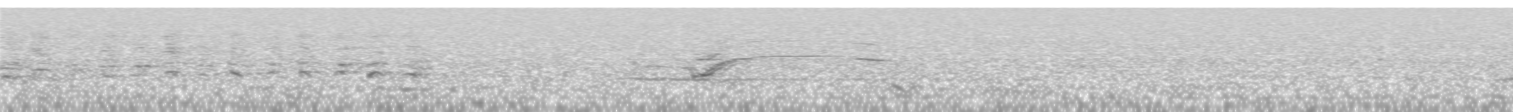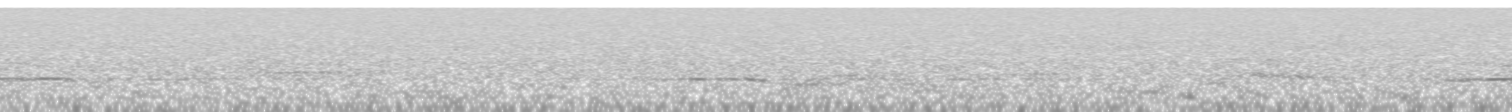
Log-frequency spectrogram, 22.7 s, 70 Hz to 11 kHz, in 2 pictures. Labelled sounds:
5.5	6.2	humpback whale, 0.80 to 0.93 kHz

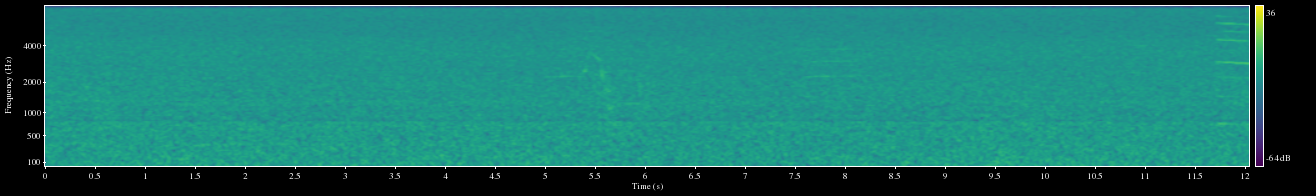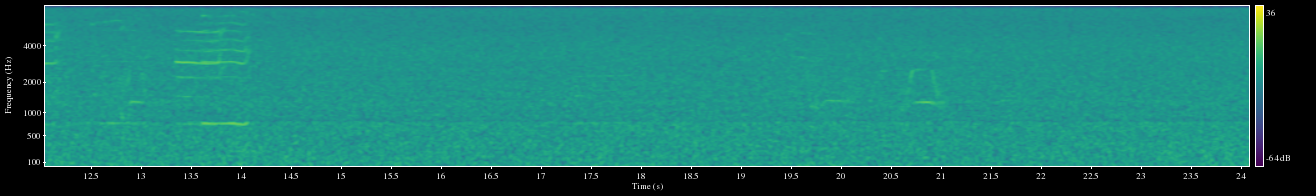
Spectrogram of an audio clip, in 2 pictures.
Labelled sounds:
7.6	7.9	killer whale, northern resident, G clan, 2.2 to 2.3 kHz
11.7	12.8	killer whale, northern resident, G clan, 2.1 to 6.3 kHz
13.3	14.1	killer whale, northern resident, G clan, 2.2 to 6.0 kHz
19.8	20.1	killer whale, northern resident, G clan, 1.2 to 1.4 kHz
20.7	21.0	killer whale, northern resident, G clan, 1.2 to 1.4 kHz

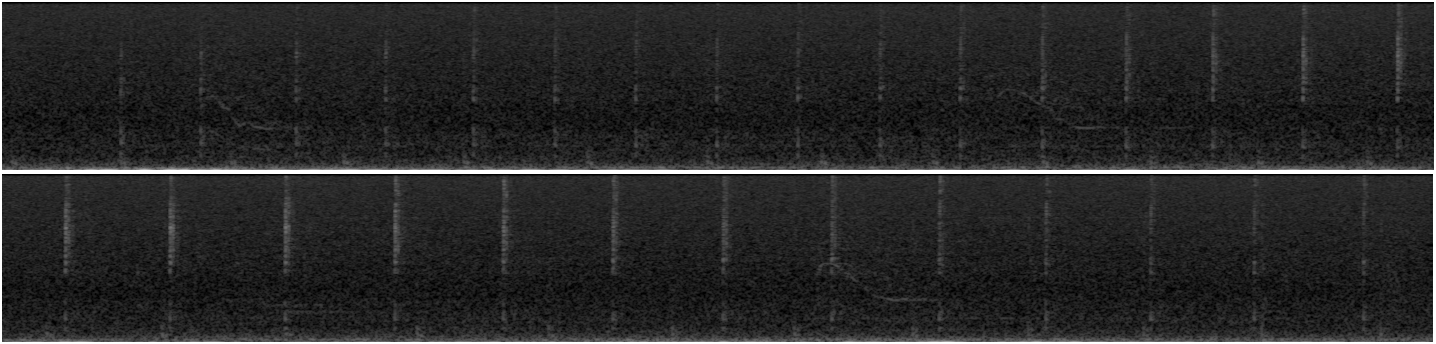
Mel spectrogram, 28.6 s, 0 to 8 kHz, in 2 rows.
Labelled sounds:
2.3	2.7	killer whale, Bigg's (transient), 0.80 to 0.93 kHz
10.2	10.4	killer whale, Bigg's (transient), 1.2 to 1.5 kHz
22.5	23.4	killer whale, Bigg's (transient), 0.80 to 1.7 kHz

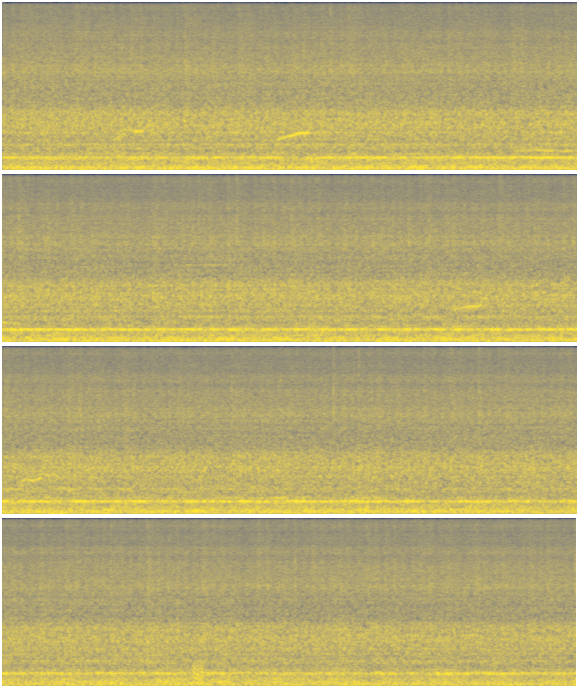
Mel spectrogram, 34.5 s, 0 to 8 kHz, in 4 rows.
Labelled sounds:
1.5	2.2	humpback whale, 0.48 to 0.78 kHz
3.8	4.9	humpback whale, 0.51 to 0.73 kHz
7.4	9.0	humpback whale, 0.29 to 0.44 kHz
15.2	16.0	humpback whale, 0.54 to 0.71 kHz
17.3	18.2	humpback whale, 0.54 to 0.76 kHz
28.6	29.0	fish, groan, 0 to 0.48 kHz

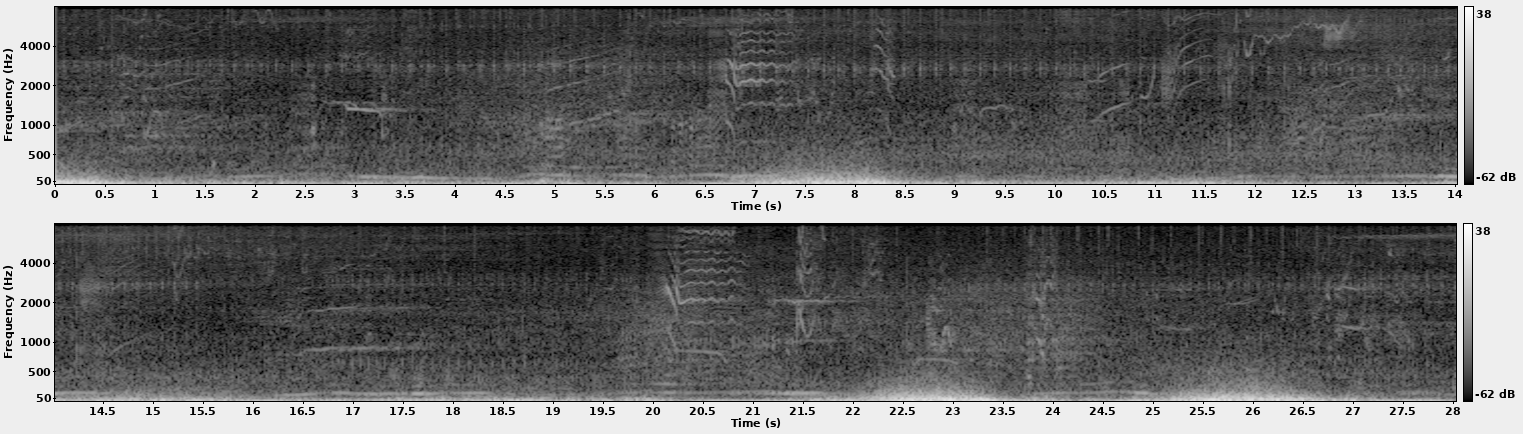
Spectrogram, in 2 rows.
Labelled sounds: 0.5	1.5	killer whale, southern Alaska resident, 0.43 to 6.9 kHz
2.5	3.6	killer whale, southern Alaska resident, 0.73 to 1.7 kHz
4.8	7.7	killer whale, southern Alaska resident, 0.27 to 8.0 kHz
8.1	8.5	killer whale, southern Alaska resident, 0.75 to 6.9 kHz
9.0	9.7	killer whale, southern Alaska resident, 0.37 to 1.5 kHz
10.3	11.7	killer whale, southern Alaska resident, 0.91 to 7.3 kHz
12.7	13.3	killer whale, southern Alaska resident, 0.50 to 3.4 kHz
14.3	15.2	killer whale, southern Alaska resident, 0.52 to 1.3 kHz
16.3	17.8	killer whale, southern Alaska resident, 0.52 to 5.7 kHz
19.6	21.9	killer whale, southern Alaska resident, 0.39 to 8.0 kHz
22.5	23.2	killer whale, southern Alaska resident, 0.48 to 4.9 kHz
23.6	24.3	killer whale, southern Alaska resident, 0.32 to 5.8 kHz
25.7	26.1	killer whale, southern Alaska resident, 1.7 to 4.7 kHz
26.7	27.3	killer whale, southern Alaska resident, 0.84 to 2.7 kHz

